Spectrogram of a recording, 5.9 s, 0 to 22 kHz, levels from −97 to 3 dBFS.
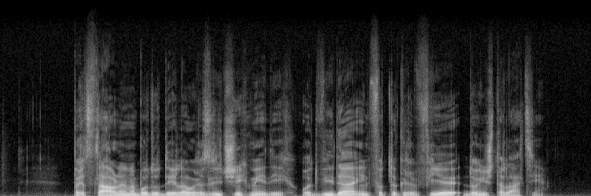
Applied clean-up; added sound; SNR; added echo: none; none; none; none.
